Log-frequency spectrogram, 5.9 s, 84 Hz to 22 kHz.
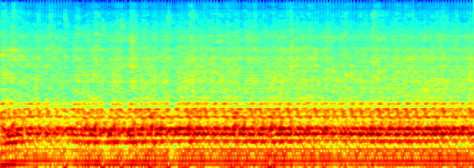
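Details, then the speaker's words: Toyota Cressida MX83, just started after engine reinstall and distributor re-timing, cold, exhaust not fully plumbed in: deep, even rumble holding steady with a slight open-exhaust rasp; oil pressure good, runs smooth. "Right now it sounds really good, so we're gonna fire it up, so see if it'll start."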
